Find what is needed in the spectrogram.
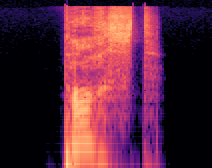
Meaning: second-person singular present of pochen
- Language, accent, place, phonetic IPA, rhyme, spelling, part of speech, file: German, Germany, Berlin, [pɔxst], -ɔxst, pochst, verb, De-pochst.ogg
